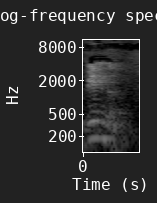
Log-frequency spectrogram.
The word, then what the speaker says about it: been: You should pronounce it bin.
